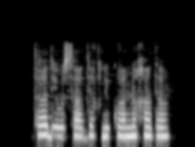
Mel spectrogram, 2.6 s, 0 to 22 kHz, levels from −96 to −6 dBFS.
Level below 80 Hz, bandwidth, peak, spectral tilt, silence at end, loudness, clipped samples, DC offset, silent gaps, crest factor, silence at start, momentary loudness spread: -62 dBFS; 7.6 kHz; -8 dBFS; -7 dB/octave; 0.35 s; -22 LUFS; under 0.1%; under 0.1%; none; 14 dB; 0.5 s; 5 LU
